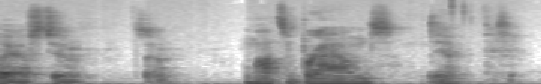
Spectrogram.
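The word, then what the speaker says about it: Braun: lots of Browns yeah it's just weird because his like spelled like brawn oh really yeah it's spelled it's brown it's about like b-r-a-u-n it's really weird I thought it was Brawn but then the announcer was saying Brown I was like for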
